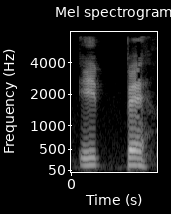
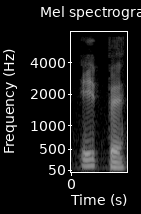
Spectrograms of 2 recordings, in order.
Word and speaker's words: épais: Alors, comme pour époque, on a le son E avec un E accent aigu au début du mot. Ensuite, deuxième syllabe, paix. Alors, deuxième syllabe, on fait attention, le son S s'obtient avec un A et un I. Et on a le S muet derrière, donc épais.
